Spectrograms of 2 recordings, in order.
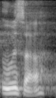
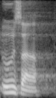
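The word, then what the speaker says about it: Uzzah: many Hebrew Bible scholars asking how you pronounce his name there is no consensus we're gonna say uza and if you know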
